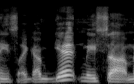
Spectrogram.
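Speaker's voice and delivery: ordinary talk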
